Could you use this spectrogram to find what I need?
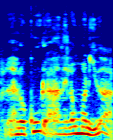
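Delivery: hushed, breathy mock gravity; a mock-ominous whisper about humanity; mock dramatic whisper. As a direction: whisper it like a dark secret. Mock solemn aside.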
